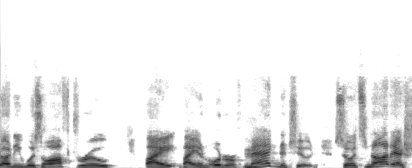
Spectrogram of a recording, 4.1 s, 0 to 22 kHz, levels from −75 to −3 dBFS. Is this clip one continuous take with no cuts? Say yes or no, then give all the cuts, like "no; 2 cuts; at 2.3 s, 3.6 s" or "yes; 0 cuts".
yes; 0 cuts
